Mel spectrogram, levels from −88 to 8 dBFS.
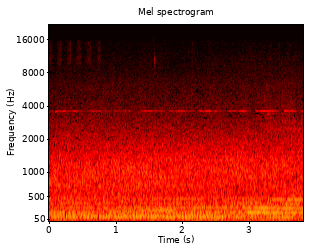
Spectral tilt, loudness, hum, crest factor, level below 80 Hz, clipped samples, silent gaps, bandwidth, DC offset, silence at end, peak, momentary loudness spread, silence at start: -7.5 dB/octave; -34 LUFS; none; 12 dB; -46 dBFS; under 0.1%; none; 16 kHz; under 0.1%; 0 s; -20 dBFS; 2 LU; 0 s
